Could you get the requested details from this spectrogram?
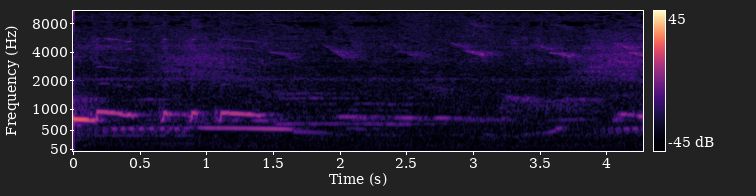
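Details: Zebra dove of the Bangkok type singing: a mellow cooing phrase of short notes ending in a long level coo, fading into quieter distant coos over a soft background hiss.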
